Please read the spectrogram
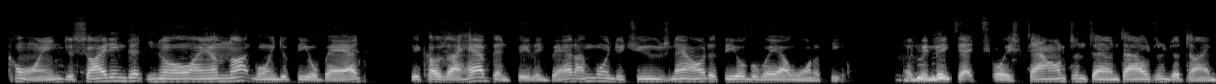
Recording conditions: video call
